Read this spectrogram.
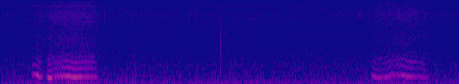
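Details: A big male cat named Leo, a meowskie, gives two soft, tonal, whistly snores about five seconds apart while sleeping; the vet said his snoring is normal and he is healthy.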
